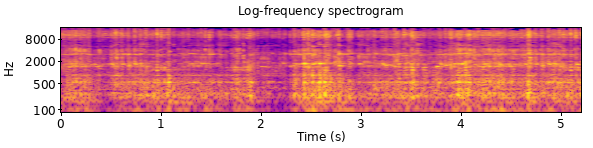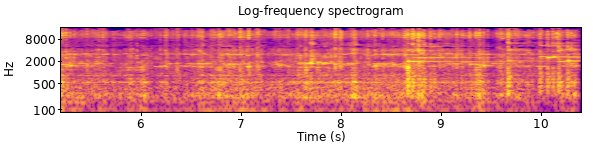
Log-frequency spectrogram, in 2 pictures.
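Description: Continuous dense clinking and tinkling, with a steady high tone joining near the end.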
